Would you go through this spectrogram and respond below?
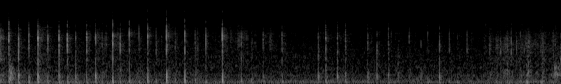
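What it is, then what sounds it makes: Cardboard incense box. A long, thin, hollow cardboard box of Stamford Californian White Sage incense sticks is held in the hands and tapped and handled with fingertips and nails. The result is a rapid series of short, dry, crisp clicks and taps with a bright edge around 3.4 kHz. The taps are louder and more distinct in the first couple of seconds, then turn into softer, denser scratchy handling over a faint low background hum.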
